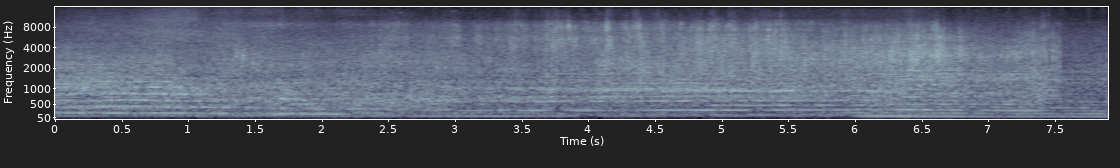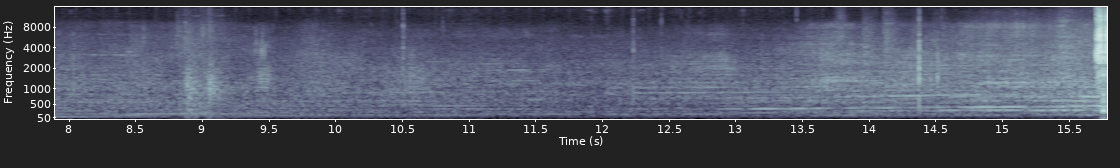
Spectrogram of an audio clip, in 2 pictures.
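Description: Race cars in a Class X circuit race, BMW M3 among them, pass on the track as a fairly distant, moderate engine drone that swells and fades over several seconds, with no talk over it.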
